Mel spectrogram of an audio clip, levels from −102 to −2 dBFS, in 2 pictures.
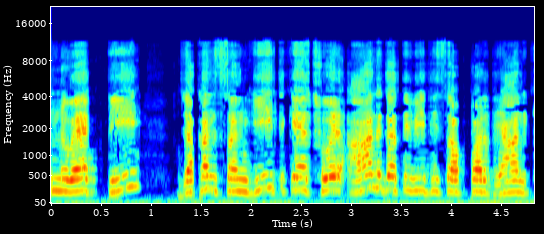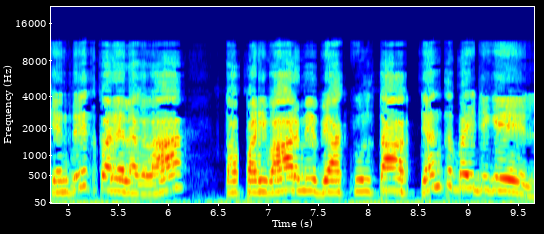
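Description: Throughout this speech recording the sound has a hollow, phasey colouring, with fixed notches running up the spectrum from about 50 Hz and spaced roughly every 100 Hz. That is channel delay (comb filtering): one channel arrives around 10 ms late, and when the two are summed to mono, whatever they share cancels at those evenly spaced frequencies. At a gap that long, the comb sits close enough together to hollow out the whole voice rather than just dulling the top. The upper range is also heavily damaged. The treble sounds gritty and metallic, s sounds come out lispy, and nothing reaches above 11.5 kHz. This points to HE-AAC compression, likely at a very low bitrate around 12 kbps. The codec keeps only the lower spectrum and rebuilds the treble by copying lower bands upward under a coarse envelope, so the harmonics no longer line up across the crossover.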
